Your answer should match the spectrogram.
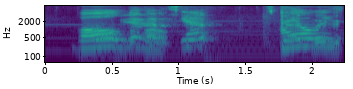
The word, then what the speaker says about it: Vogl: Vogl. Vogl.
